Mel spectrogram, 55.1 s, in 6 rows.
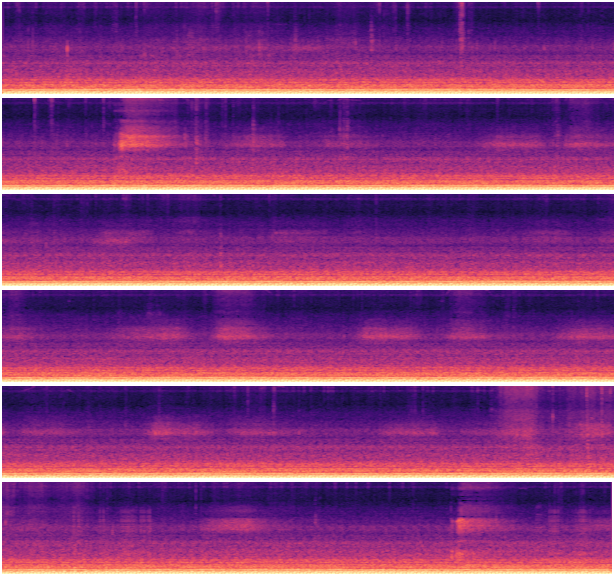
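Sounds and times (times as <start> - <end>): train carriage rumble: 0.0 - 55.0.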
